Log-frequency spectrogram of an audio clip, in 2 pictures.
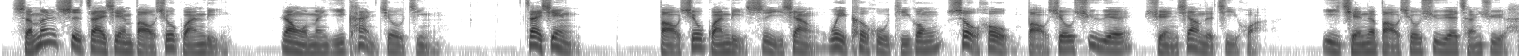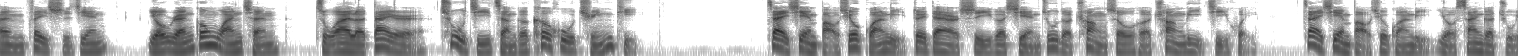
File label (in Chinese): CHINESE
